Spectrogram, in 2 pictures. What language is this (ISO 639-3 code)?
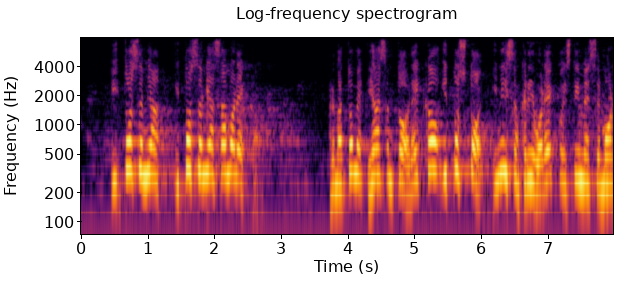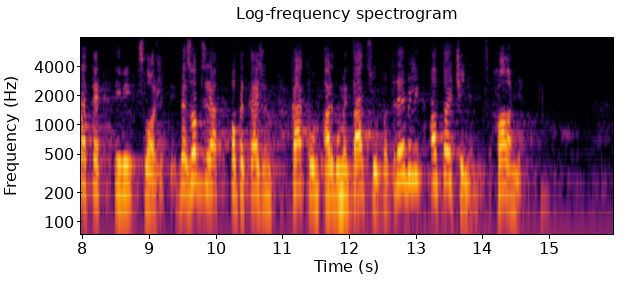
hrv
